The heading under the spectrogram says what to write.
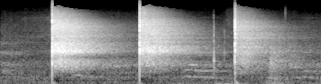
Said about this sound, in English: You clap, please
